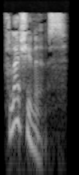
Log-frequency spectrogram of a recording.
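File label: "fleshiness", British English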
